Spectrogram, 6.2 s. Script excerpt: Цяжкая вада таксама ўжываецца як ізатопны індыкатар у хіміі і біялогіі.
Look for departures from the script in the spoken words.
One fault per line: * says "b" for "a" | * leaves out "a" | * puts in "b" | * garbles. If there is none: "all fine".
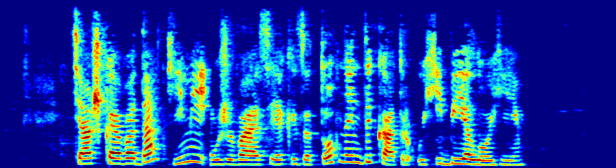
* says "хіміі" for "таксама"
* leaves out "хіміі"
